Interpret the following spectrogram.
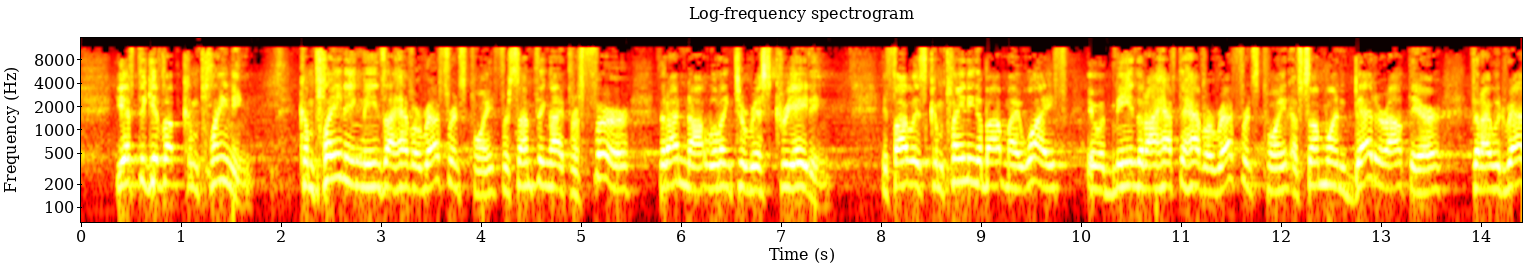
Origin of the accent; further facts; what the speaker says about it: West Virginia, United States; And when I grew up in West Virginia, we were the 48th worst state in terms of education in the country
